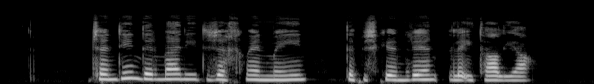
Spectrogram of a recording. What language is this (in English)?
Central Kurdish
